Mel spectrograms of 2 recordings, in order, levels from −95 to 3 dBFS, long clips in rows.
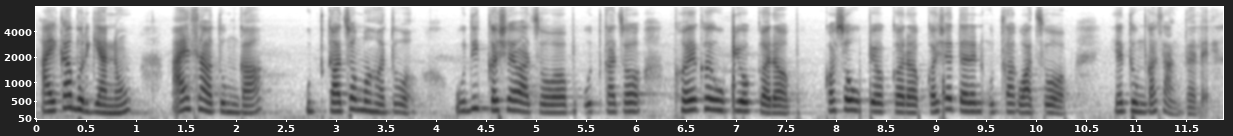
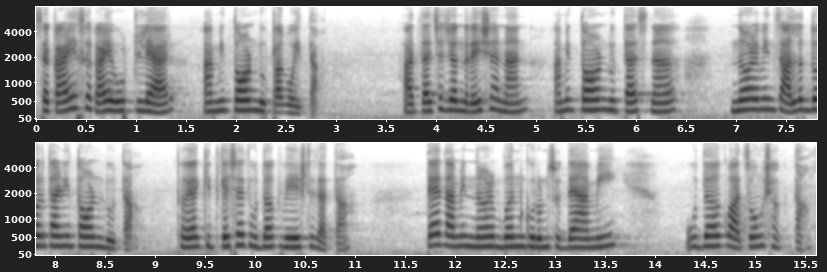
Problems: none marked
